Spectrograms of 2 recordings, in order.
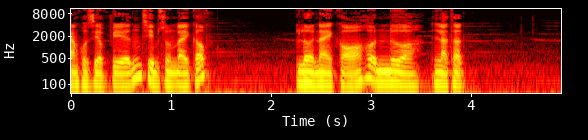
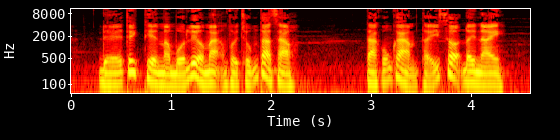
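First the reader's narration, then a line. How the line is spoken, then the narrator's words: Loud laughter. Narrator (Vietnamese): Mạnh Thân cười lớn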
